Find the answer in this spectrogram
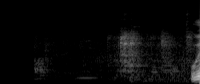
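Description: Faint background ambience: a low steady hiss with a few soft, indistinct noises. It starts suddenly about a third of a second in, after a moment of silence.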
